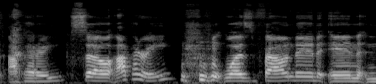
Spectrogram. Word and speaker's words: Apparis: I think it's pronounced Apparis. Like, it's like App Paris, but I think it's Apparis.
